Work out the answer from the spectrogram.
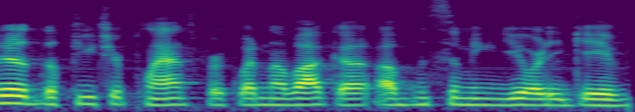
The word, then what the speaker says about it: Cuernavaca: And Cuernavaca, it's pronounced Cuernavaca in Spanish, right?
